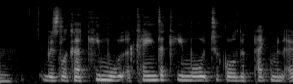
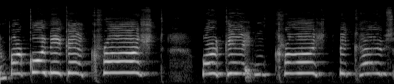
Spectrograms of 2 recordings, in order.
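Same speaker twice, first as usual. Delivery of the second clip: very high, loud, terrified, panicked screaming; 9 dB louder than usual. Retelling being in a car surrounded by cows: imitating own past screaming. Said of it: "I'm in the car screaming".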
